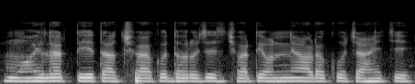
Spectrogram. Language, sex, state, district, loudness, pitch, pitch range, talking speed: Odia, male, Odisha, Nuapada, -16 LUFS, 150 Hz, 150-155 Hz, 130 wpm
